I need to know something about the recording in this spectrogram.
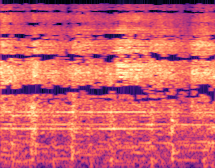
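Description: A heavy metal band playing live: electric guitars and drum kit, loud and dense, with a steady drum beat.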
